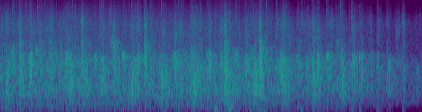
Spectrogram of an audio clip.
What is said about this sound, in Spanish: Denle otro aplauso, está bien, mientras yo tomo agua.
